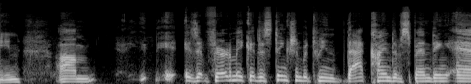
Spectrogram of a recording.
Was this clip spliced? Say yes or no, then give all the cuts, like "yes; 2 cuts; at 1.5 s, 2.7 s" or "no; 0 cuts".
no; 0 cuts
